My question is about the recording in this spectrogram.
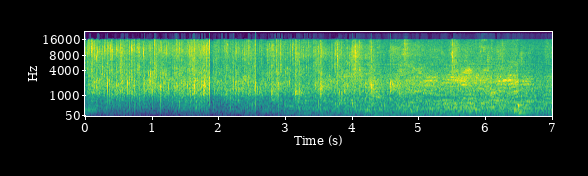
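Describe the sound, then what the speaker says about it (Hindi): Loud, sustained applause from an audience at a social welfare department event honoring a cabinet minister, steady dense clapping filling the hall. "जोरदार ताली।"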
